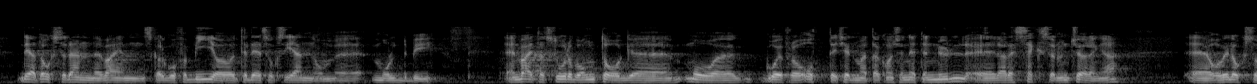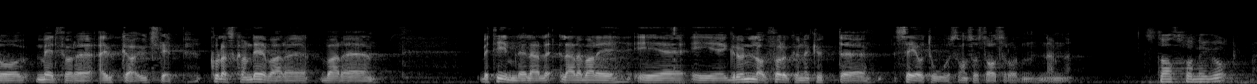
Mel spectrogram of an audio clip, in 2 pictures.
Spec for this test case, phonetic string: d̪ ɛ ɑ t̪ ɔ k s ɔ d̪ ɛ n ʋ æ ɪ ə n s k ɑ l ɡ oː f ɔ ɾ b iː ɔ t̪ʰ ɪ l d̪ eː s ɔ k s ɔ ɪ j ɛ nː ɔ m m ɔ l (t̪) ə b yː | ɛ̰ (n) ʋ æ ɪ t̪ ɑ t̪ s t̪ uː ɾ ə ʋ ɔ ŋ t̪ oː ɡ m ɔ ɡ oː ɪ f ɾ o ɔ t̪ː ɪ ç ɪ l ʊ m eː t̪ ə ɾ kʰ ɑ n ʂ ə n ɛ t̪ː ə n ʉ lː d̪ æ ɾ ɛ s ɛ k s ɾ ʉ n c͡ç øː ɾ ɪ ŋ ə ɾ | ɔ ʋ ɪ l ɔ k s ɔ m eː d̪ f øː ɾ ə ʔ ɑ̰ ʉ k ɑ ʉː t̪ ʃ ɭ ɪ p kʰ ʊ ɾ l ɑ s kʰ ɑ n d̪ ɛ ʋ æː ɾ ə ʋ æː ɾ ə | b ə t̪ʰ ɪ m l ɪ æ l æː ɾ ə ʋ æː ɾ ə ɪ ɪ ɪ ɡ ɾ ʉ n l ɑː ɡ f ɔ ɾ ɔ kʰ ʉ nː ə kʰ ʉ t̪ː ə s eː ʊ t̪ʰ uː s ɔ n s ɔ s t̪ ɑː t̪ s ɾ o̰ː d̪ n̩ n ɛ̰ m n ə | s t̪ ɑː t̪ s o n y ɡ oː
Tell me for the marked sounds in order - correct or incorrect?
incorrect: d̪, correct

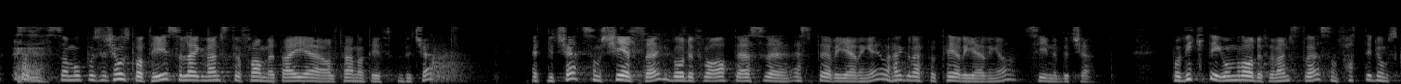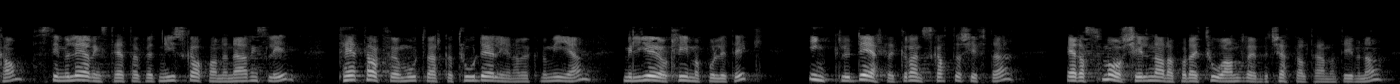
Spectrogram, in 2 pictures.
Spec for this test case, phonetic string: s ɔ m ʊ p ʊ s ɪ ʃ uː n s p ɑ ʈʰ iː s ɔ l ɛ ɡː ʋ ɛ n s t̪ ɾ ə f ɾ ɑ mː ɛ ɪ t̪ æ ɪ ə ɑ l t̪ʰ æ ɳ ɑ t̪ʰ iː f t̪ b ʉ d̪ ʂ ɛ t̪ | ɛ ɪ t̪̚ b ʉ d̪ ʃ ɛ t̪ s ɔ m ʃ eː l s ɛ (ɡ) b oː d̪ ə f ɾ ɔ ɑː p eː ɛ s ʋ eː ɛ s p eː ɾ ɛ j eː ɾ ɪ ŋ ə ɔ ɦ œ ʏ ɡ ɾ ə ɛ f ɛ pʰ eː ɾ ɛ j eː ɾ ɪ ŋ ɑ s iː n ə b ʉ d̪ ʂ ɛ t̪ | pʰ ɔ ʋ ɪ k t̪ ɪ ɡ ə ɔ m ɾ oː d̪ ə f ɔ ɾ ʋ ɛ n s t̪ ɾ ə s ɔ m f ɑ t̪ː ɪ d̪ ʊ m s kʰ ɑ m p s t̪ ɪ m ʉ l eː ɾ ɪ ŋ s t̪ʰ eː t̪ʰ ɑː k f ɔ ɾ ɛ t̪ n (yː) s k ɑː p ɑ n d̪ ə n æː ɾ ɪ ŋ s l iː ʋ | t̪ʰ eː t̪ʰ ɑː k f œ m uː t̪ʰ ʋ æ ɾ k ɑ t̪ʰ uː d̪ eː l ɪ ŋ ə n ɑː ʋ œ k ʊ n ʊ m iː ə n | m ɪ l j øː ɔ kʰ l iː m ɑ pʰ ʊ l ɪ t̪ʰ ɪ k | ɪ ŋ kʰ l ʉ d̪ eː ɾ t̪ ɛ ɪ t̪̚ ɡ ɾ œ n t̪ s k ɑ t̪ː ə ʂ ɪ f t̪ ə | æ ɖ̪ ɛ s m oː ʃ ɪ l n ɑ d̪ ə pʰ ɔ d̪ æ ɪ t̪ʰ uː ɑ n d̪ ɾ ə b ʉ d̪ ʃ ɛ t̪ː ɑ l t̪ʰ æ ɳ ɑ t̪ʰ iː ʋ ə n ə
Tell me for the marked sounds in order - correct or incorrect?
correct, correct

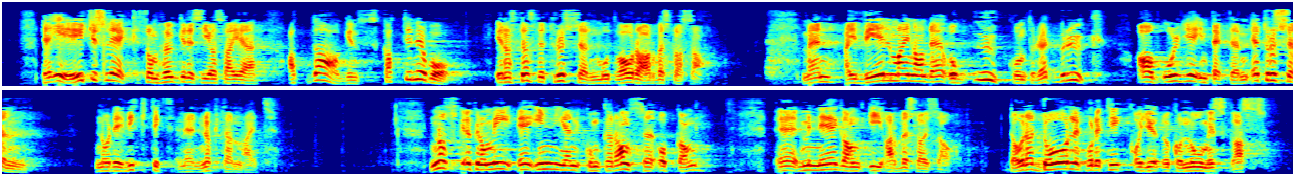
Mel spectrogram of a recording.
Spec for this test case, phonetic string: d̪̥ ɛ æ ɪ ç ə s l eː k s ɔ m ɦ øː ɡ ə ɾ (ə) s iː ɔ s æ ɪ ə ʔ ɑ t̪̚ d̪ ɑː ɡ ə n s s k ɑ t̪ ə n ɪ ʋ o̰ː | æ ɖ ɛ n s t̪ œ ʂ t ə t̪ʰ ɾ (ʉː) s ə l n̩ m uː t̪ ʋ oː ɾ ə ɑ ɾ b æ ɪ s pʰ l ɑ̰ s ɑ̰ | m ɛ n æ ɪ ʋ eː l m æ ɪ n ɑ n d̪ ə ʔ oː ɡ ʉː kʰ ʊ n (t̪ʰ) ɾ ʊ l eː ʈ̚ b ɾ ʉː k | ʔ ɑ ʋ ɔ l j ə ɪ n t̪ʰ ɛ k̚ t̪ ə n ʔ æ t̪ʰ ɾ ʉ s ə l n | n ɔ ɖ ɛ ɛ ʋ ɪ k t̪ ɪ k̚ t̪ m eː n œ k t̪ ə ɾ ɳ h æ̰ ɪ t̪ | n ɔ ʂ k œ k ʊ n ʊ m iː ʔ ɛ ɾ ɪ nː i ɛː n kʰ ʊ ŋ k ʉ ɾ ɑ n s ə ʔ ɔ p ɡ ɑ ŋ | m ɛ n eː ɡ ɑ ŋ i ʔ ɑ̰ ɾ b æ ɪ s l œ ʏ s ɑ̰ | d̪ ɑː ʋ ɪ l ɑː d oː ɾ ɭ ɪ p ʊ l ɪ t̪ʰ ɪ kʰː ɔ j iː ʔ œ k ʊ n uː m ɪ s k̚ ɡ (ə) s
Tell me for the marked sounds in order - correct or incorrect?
correct, incorrect: ʉ, incorrect: t̪, incorrect: ɑ

